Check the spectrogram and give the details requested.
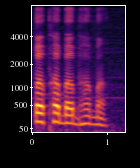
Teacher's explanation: a series which involves only the lips, closing, opening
